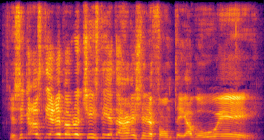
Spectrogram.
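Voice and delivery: hammed-up ringmaster-style call; mock announcement. Mock announcement, called out in long run.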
